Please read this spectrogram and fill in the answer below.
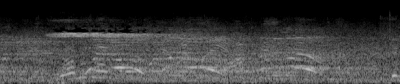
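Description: Indistinct voices of several people calling out at once in a gymnasium, overlapping short shouts with no clear words.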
